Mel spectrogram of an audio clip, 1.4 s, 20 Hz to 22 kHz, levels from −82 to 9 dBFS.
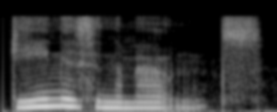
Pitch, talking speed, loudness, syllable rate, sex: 215 Hz, 215 wpm, -14 LUFS, 4.6 syllables/s, female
